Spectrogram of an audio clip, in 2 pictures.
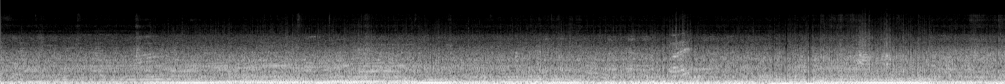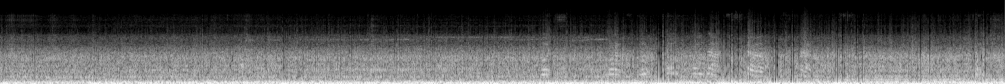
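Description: Bus engine and road noise heard from inside the passenger cabin: a loud, continuous low rumble, with voices underneath.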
